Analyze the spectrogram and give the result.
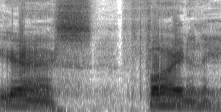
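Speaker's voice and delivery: echoing, booming, rough voice. Narrating the answer after the players are told to shout, Riordan's booming voice. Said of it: "you hear a booming voice echo".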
